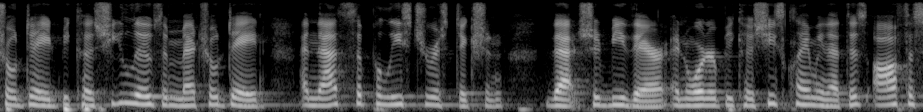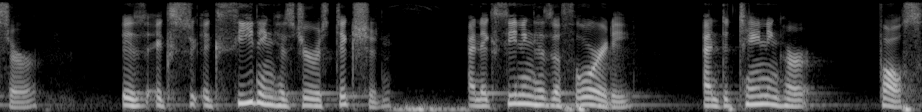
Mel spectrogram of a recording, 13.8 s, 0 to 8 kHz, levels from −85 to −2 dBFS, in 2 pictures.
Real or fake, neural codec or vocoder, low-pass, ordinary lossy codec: real; none; 7.2 kHz; Opus, 64 kbps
